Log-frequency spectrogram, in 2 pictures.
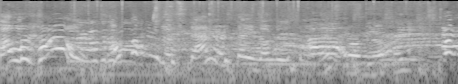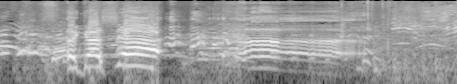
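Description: A fire crackles and roars as cardboard burns.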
